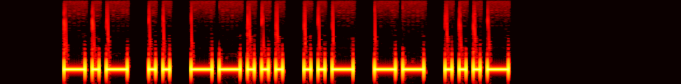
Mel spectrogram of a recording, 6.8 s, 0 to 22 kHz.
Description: Morse code, heard as a keyed tone, about 17 wpm, 700 Hz. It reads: KI7UMV
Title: USA Call Signs - 6 Characters - Repeated 3x - 17wpm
